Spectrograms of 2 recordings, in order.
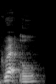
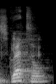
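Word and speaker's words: Gretel: Hansel comes from Hansel and Gretle which is more like Hansel and Gretle in cocknney pronunciation and Gretle rhymes with Kettle.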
